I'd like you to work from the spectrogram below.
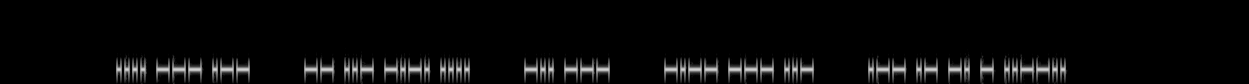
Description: Morse code, heard as a keyed tone, about 30 wpm, 700 Hz. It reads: HOW MUCH DO YOU WANT?
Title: 2x Word-Spacing - Sentences from Top 200 Words - 30wpm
